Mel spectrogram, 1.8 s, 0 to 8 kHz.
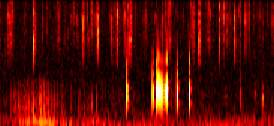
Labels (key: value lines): label: biophony, knock croak
recorder: SoundTrap 300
